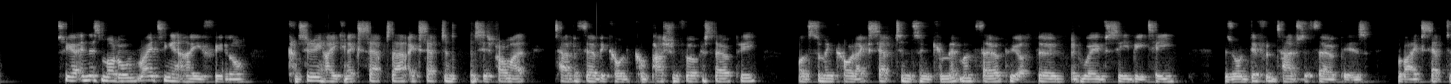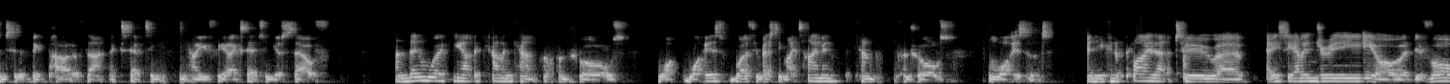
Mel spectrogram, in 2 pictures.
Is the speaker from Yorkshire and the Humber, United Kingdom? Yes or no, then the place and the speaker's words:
yes; Mirfield, Yorkshire and the Humber, United Kingdom; moved away as an adult; also born or lived in London; I was born and brought up in Murfield near Dewsbury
